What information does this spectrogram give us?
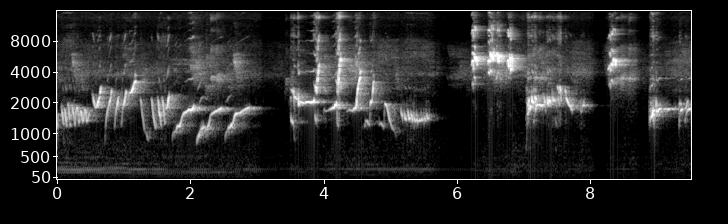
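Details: White-rumped shama from Borneo, native to Kalimantan, singing a full mimicry-rich song: series of quick rising whistles, a tumbling warbled run, then loud buzzy chatter and clear whistled phrases.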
